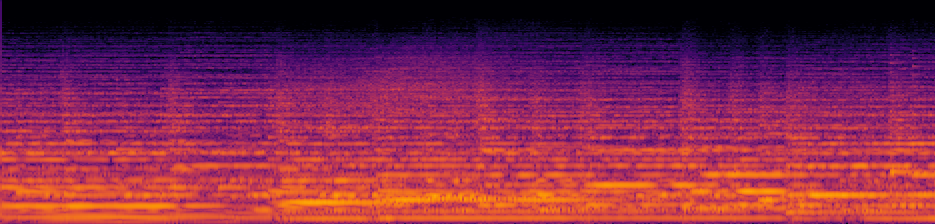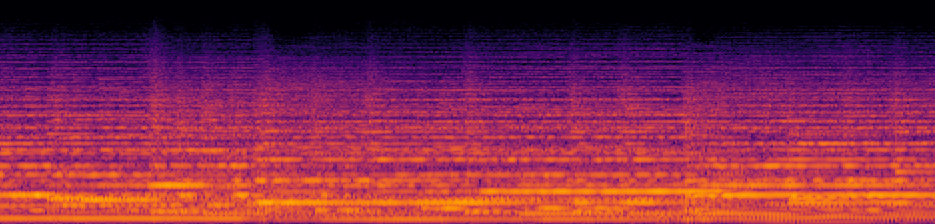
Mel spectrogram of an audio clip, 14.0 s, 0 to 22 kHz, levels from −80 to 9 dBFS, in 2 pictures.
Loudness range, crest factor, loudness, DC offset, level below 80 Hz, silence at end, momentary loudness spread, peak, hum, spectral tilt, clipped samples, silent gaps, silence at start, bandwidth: 1 LU; 12 dB; -12 LUFS; under 0.1%; -38 dBFS; 0 s; 2 LU; 0 dBFS; none; -6 dB/octave; under 0.1%; none; 0 s; 12.5 kHz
